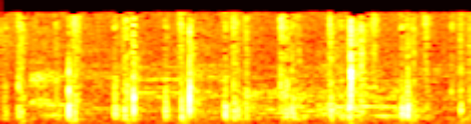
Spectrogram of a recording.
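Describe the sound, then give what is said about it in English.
Horses trot along behind cattle being driven to market. Many quick, uneven hoofbeats clatter steadily at moderate loudness throughout. “they're trotting along behind dust clouds which mark the cattle”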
